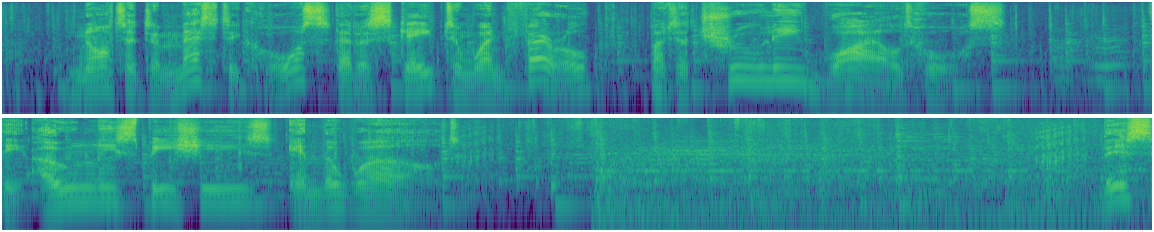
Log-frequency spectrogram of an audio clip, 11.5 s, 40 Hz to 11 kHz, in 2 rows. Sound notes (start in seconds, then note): 5.0 fly buzzing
